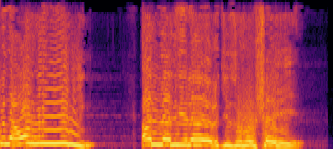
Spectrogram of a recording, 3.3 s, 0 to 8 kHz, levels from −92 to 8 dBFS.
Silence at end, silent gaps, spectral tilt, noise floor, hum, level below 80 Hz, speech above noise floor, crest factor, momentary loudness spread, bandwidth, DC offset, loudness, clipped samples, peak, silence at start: 0.3 s; none; -5.5 dB/octave; -34 dBFS; none; -42 dBFS; 30 dB; 4 dB; 8 LU; 8 kHz; under 0.1%; -5 LUFS; 7%; 0 dBFS; 0 s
